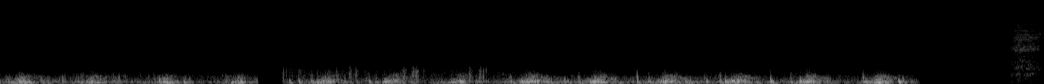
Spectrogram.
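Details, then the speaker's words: Severe tricuspid regurgitation in a real patient: a blowing murmur at about 80 beats per minute that grows louder with inspiration, first with quiet breathing in and out, then with purposeful deep inspiration. "this is a patient just breathing in and out here get louder [Music] and then here here it is with we're purposefully asking them to breathe in [Music]"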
